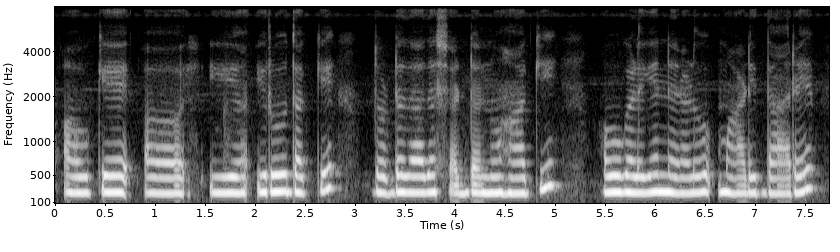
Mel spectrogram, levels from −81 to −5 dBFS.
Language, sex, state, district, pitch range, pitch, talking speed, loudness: Kannada, female, Karnataka, Bidar, 235-250 Hz, 240 Hz, 85 wpm, -13 LUFS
